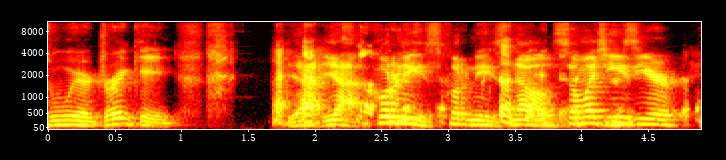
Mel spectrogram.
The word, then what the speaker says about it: Codorniz: Codorniz. No, so much easier. It's not pronounced the way it's spelled. So it's just easier phonetically. Codorniz is fine.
